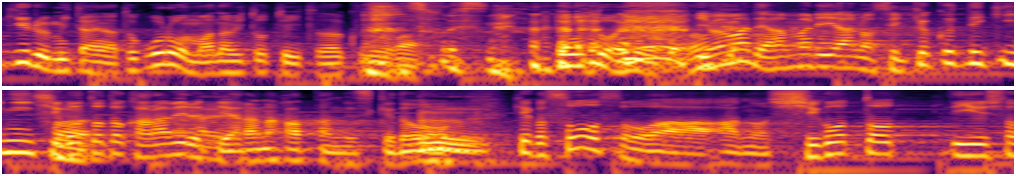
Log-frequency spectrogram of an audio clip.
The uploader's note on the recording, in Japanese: 今回はコテンラジオ初！の公開収録よりお送り致します！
